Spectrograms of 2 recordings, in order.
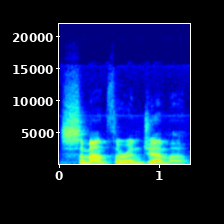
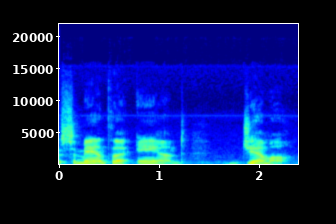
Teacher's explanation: we sort of just roll into it, and to do that we feel we have to put an R in there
